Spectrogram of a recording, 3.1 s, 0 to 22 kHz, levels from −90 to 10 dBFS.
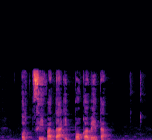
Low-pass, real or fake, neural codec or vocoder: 10.8 kHz; fake; vocoder, 44.1 kHz, 128 mel bands every 512 samples, BigVGAN v2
